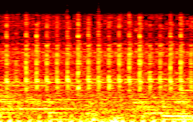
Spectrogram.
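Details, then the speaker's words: Automatic scooter during DIY CVT service, cleaned and greased, started with the drive cover open: a fast, even rattling clatter about ten beats a second over the running engine; the drive belt seems loose, and the suspected fault needs disassembly that was not done. "sepertinya kendor dan suaranya juga Hai seperti gemeretak ini sebenarnya harus dibongkar tapi Karena berhubung tidak punya alat untuk membongkar pas bagian vanbell ya"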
